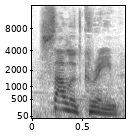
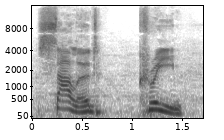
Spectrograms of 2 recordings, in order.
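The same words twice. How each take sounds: First: The two words run together as one unit. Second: The two words are said separately with a break. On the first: "to me, it's salad cream" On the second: "not salad cream ... it's cream for salads"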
